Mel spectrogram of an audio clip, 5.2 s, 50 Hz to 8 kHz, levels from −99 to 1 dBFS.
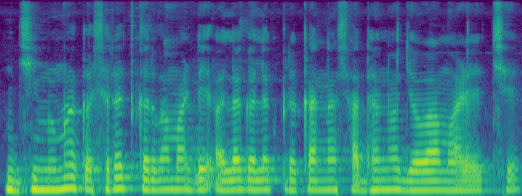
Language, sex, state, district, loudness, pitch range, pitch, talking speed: Gujarati, male, Gujarat, Valsad, -17 LUFS, 145-155 Hz, 150 Hz, 140 wpm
